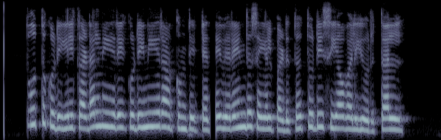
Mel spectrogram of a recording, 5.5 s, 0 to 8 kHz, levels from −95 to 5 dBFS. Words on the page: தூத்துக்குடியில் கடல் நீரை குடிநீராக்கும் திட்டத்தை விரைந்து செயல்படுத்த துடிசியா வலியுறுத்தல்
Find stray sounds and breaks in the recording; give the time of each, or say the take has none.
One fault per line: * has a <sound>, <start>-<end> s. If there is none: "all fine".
* has a dropout, 2.6-2.7 s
